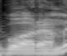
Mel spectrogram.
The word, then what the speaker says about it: guaraná: São servidas em tigelas grandes com granola, bananas e outras frutas, muitas vezes com adição de xarope de guaraná (sim, sim, é assim mesmo que se pronuncia) para um efeito ainda mais marcante.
